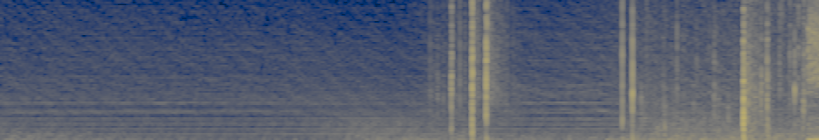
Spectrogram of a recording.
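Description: Sound-designed rushing floodwater: a steady low wash of noise with a faint hum under it that swells about halfway through, with a few sharp cracks in the second half.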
